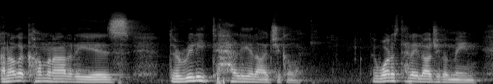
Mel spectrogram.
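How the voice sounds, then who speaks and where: A man with a Northern Irish accent at a very fast pace, amid noticeable background noise. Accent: Armagh. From Northern Ireland, County Armagh. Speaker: performance coach and former Gaelic footballer. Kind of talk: live interview before an audience. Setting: stage with audience. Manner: animated.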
